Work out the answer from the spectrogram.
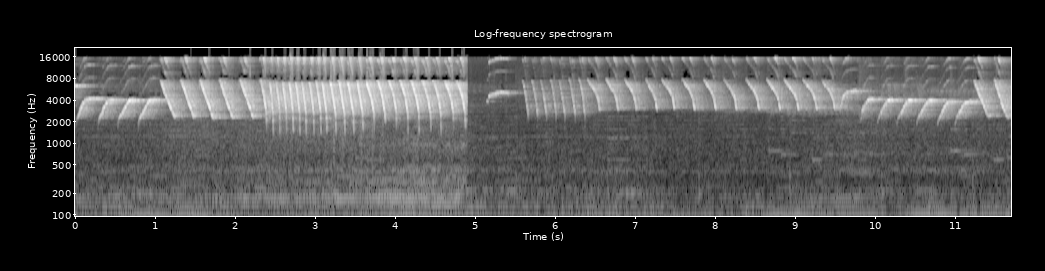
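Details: Canary training song made of fast tours of high sweeping notes that shift speed and pitch, a loud buzzing roll, a brief pause, then renewed rapid looping trills.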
